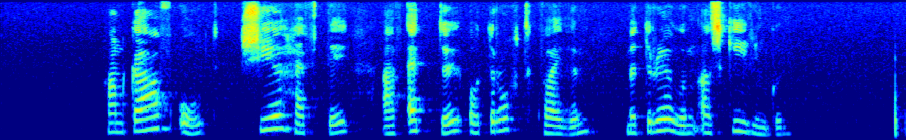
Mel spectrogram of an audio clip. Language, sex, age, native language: Icelandic, female, 50-59, Icelandic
